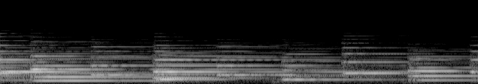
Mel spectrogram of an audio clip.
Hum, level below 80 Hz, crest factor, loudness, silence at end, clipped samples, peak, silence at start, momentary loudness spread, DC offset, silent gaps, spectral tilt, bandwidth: none; -66 dBFS; 16 dB; -24 LUFS; 0 s; under 0.1%; -6 dBFS; 0 s; 10 LU; under 0.1%; none; -10 dB/octave; 4.6 kHz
